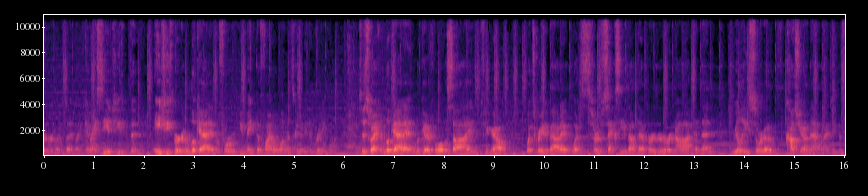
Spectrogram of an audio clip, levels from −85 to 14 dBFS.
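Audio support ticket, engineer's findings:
No faults found on listening; the signal path gave no symptom to trace to a component or mechanism.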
